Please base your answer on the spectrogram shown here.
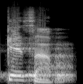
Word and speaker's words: ketchup: কেসাব এটাকে আমরা ক্যাচপ বলে থাকি যার সঠিক উচ্চারণ হচ্ছে কেসাব শব্দটি বাক্যে নাউন হিসেবে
